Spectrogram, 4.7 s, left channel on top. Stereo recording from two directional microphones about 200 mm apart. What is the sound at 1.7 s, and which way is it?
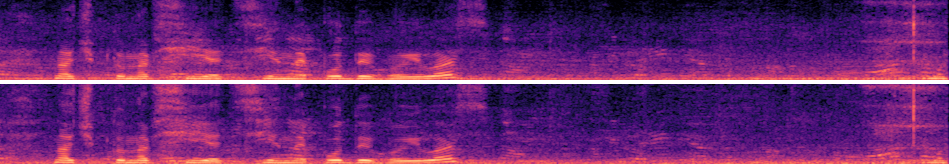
Speech, 5° right (ahead or behind).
